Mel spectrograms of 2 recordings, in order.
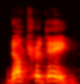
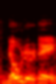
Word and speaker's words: Notre Dame: person you I I I am going to pronounce it correctly notra Dame notra notra our our mother or our lady notam notra Dame not Notre the hell says Notre Dame you're pronouncing it wrong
